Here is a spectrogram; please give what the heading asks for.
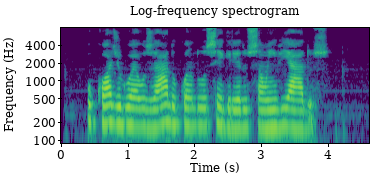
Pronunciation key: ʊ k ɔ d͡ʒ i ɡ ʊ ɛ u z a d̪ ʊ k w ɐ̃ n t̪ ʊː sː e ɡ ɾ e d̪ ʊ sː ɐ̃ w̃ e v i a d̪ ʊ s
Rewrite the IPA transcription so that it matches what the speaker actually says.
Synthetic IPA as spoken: ʊ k ɔ d͡ʒ i ɡ ʊ ɛ u z a d̪ ʊ k w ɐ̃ n d̪ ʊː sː e ɡ ɾ e d̪ ʊ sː ɐ̃ w̃ ẽ v i a d̪ ʊ s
